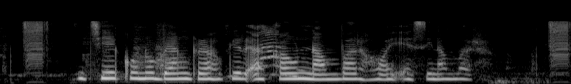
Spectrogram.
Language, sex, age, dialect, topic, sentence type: Bengali, female, 18-24, Northern/Varendri, banking, statement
